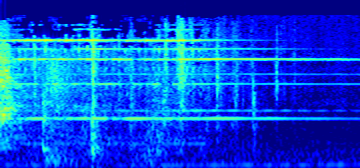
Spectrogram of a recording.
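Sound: telephone ringing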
